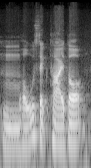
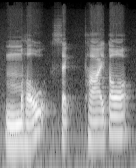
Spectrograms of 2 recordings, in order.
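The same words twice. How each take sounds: First: Said in the usual way. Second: 唔好食太多 spoken slowly, word by word; slow model sentence. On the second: Shown as a demonstration. Teacher modelling 唔好食太多 for learners, slowly. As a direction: lay out 唔好食太多 slowly so it can be copied.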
